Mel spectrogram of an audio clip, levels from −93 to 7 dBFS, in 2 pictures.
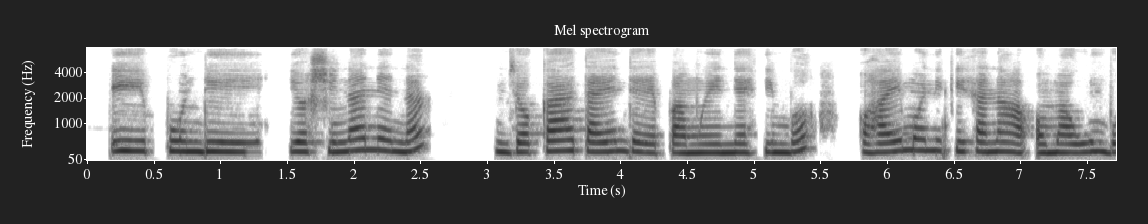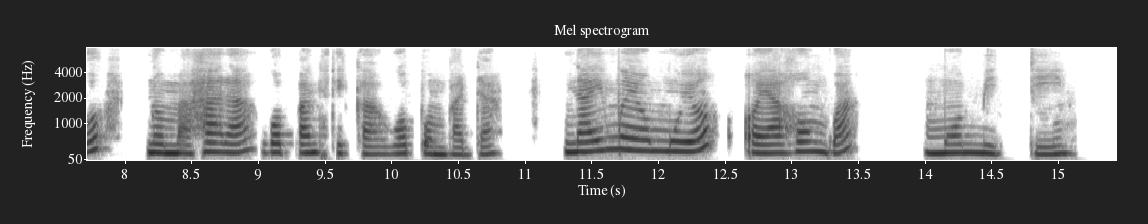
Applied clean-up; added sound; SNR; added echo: none; none; none; none.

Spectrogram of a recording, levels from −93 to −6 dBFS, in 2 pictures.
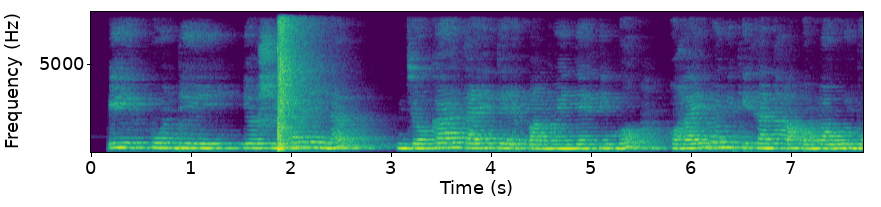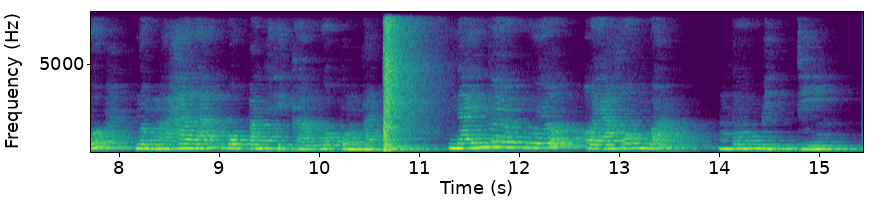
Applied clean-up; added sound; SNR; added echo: none; Snare drum; 5 dB; reverberation time 1.0 s.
